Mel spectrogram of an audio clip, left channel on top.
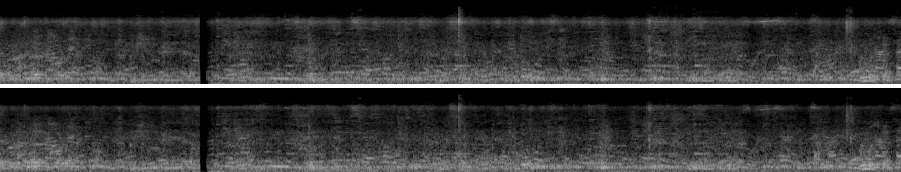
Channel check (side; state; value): both; normal; correlation 0.63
